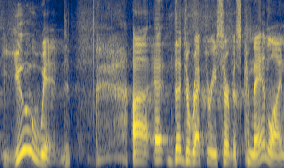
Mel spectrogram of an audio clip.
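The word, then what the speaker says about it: UUID: Not to be confused with the universally unique ID, which is pronounced UWID.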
